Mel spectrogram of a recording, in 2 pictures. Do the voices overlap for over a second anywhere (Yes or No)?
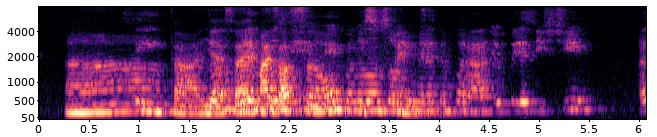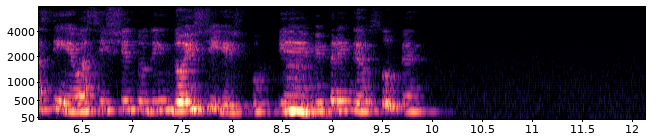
Yes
